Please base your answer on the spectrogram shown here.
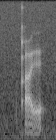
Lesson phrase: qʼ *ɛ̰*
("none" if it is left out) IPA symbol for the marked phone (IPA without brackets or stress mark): ɛ̰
